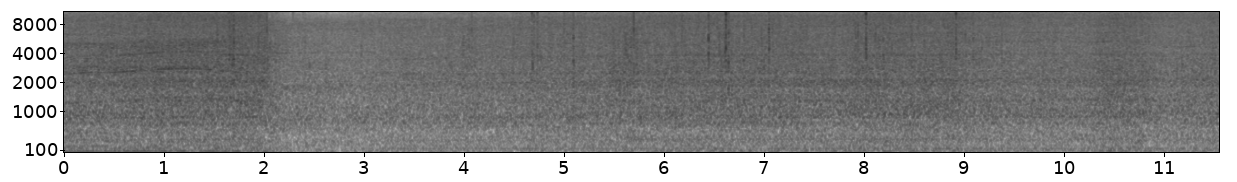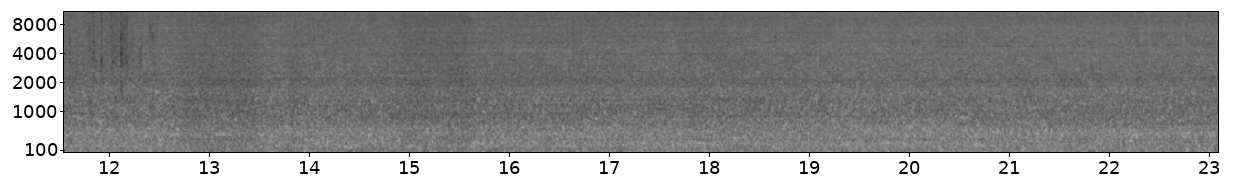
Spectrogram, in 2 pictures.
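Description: Tyres crunch through snow.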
